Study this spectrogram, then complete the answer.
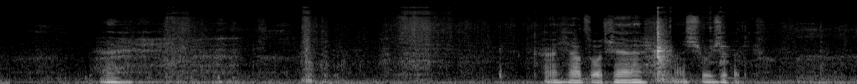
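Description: Fabric rustles as a cloth cover is handled.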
